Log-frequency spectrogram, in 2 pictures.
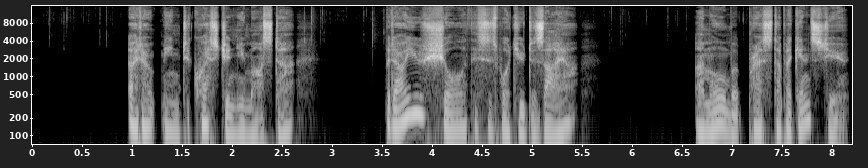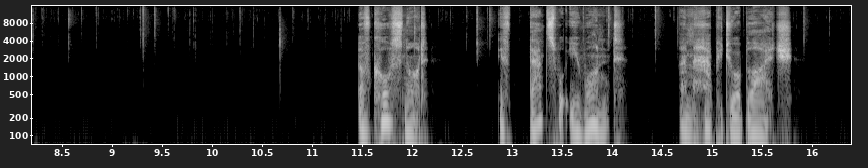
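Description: A young man speaks softly and close to a microphone, in short bursts with pauses.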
